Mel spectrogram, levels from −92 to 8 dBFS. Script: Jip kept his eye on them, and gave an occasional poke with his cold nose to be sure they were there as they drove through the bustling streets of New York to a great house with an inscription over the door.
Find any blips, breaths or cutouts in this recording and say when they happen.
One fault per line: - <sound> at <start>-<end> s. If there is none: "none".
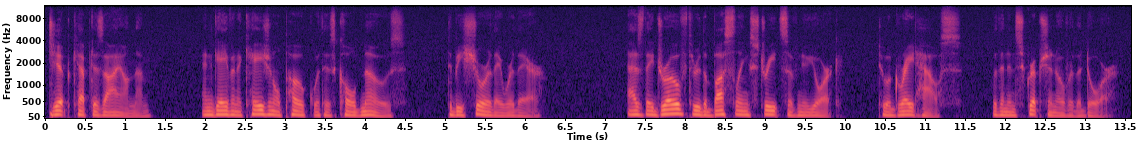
none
